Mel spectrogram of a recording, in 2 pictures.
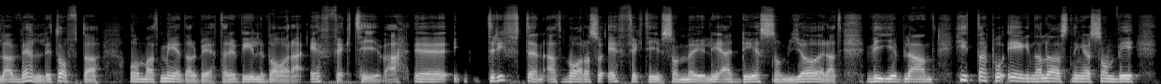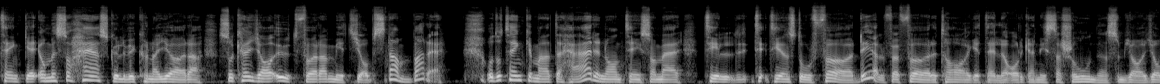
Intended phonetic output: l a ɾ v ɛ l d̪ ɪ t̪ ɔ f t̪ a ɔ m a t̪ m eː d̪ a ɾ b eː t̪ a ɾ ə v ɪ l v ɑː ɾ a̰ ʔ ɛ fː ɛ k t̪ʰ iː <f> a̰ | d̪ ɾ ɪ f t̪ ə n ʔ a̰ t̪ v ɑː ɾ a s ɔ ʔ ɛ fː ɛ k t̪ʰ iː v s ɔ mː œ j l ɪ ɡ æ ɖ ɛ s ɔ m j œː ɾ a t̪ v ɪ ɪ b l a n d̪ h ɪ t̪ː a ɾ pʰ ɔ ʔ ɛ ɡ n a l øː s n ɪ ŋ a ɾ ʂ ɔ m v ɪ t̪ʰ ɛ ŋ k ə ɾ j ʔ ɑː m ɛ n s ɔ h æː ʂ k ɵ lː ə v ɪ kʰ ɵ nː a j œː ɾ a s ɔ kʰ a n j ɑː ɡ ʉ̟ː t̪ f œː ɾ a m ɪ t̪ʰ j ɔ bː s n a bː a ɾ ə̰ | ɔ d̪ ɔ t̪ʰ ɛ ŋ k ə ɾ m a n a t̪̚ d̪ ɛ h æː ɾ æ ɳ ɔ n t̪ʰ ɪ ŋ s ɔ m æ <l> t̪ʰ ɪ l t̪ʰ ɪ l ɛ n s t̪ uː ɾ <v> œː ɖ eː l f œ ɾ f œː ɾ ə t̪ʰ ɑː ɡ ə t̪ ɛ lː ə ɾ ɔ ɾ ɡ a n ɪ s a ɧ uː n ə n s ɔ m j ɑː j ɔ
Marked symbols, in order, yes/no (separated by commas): no, no, no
